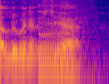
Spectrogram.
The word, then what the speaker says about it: Lumines: That's right, Rez, and I think Lumines, I don't know Lumines. – How to pronounce it. Yeah, Lumines, So he's got a history with this whole like trippy audio visual sensory synesthetic, you know, stuff.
